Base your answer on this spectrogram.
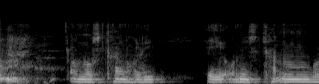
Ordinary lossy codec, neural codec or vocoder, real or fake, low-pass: Opus, 16 kbps; none; real; 7.2 kHz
